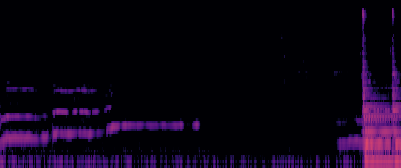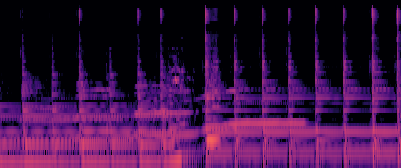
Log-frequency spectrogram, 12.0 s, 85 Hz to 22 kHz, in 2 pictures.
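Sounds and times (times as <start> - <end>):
woman humming: 0.0 - 3.3, 5.0 - 12.0.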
